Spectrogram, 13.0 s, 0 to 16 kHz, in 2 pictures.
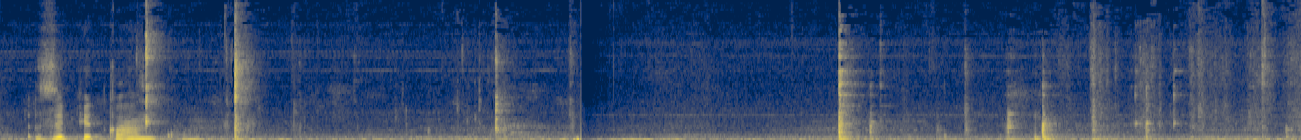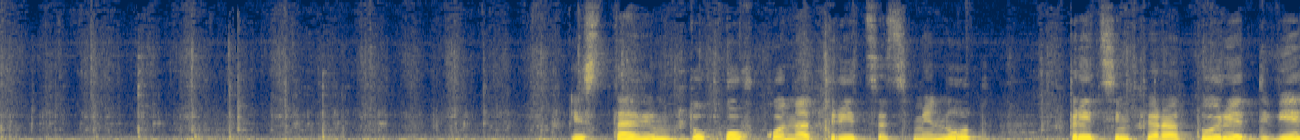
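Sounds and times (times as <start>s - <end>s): cheese scraping on metal grater: 5.4s - 13.0s.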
